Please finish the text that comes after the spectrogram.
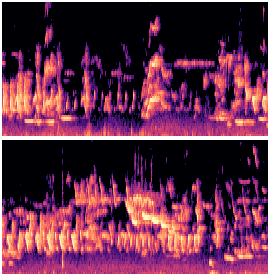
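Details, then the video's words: Feeding rainbow lorikeets in Australia keep up a steady, dense chorus of shrill screeches and chattering calls, with brief thin whistles mixed in. "RAINBOW #Lorikeets FEEDING"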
